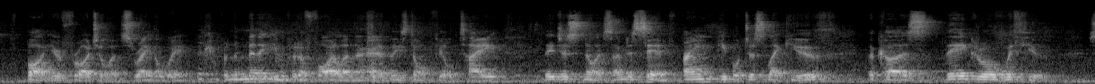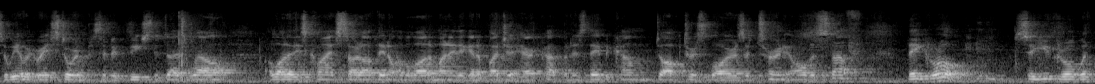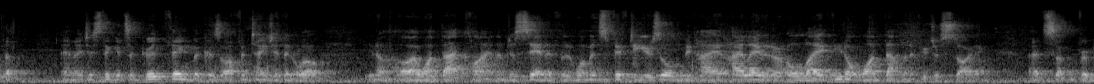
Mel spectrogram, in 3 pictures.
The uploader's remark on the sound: LIVE FROM KCS GATHERING 2019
